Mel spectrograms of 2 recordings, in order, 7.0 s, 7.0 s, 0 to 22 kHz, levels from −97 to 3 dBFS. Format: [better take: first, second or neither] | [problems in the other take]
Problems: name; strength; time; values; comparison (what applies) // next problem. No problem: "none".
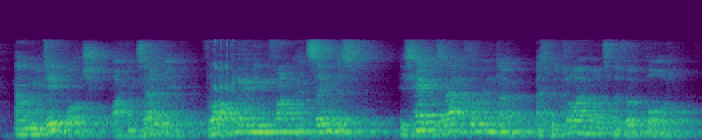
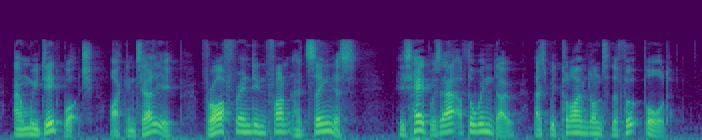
second | noise reduction (neural separator model SepFormer DNS4)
